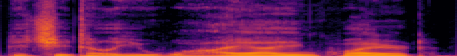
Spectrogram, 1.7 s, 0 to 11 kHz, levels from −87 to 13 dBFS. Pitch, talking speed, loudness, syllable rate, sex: 105 Hz, 245 wpm, -16 LUFS, 5.4 syllables/s, male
